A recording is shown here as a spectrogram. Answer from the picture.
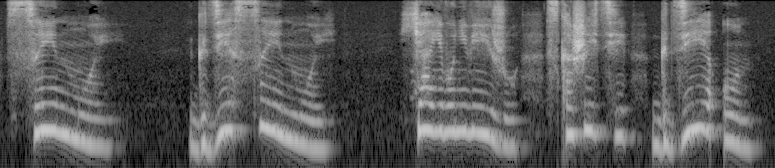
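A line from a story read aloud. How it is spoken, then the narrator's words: Frightened heartrending scream. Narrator (Russian): Она испуганно вдруг закричала раздирающим голосом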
